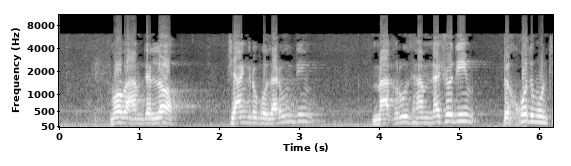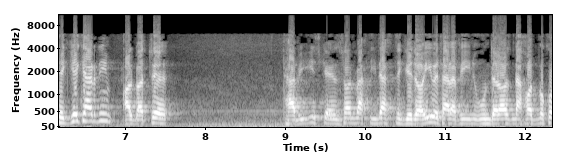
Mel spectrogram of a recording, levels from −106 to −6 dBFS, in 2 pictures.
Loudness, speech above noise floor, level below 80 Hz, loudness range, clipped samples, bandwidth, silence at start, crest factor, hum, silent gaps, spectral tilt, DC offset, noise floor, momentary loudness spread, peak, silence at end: -11 LUFS; 24 dB; -36 dBFS; 4 LU; 2%; 11 kHz; 0 s; 12 dB; none; none; -6 dB/octave; under 0.1%; -33 dBFS; 8 LU; 0 dBFS; 0 s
